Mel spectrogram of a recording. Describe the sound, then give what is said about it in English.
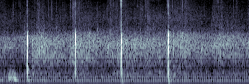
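Four sharp hand claps in an even, steady rhythm, each crisp and bright, over a low constant background hum with no talking. “That's a clap.”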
